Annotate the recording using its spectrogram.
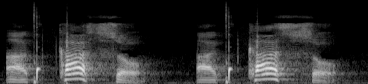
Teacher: Here, they're going higher with their voice and intonation with acaso, acaso, and allá, allá.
